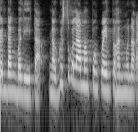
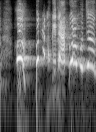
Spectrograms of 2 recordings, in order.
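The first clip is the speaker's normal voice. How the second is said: alarmed father; 8 dB louder than usual. Retold or imitated. Father alarmed at child inside.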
